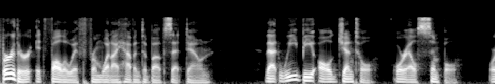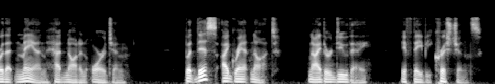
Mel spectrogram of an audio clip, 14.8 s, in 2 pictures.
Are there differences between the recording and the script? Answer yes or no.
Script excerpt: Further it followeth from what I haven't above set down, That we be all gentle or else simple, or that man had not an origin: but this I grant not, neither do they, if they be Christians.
no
